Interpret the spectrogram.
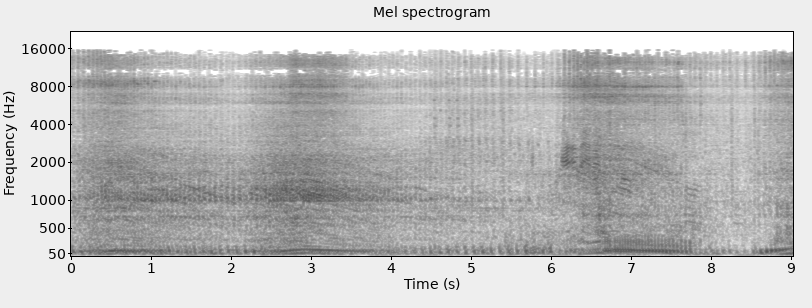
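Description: Royal Enfield 350 single-cylinder motorcycle engine running while the bike stands still, revved up and back down twice.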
